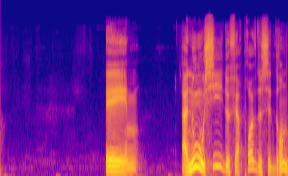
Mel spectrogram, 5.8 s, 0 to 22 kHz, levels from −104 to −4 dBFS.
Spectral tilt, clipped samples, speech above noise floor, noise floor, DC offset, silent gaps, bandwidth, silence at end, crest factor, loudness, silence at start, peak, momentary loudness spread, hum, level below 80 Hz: -5 dB/octave; under 0.1%; 52 dB; -66 dBFS; under 0.1%; none; 14.5 kHz; 0 s; 16 dB; -15 LUFS; 2.1 s; 0 dBFS; 11 LU; none; -52 dBFS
